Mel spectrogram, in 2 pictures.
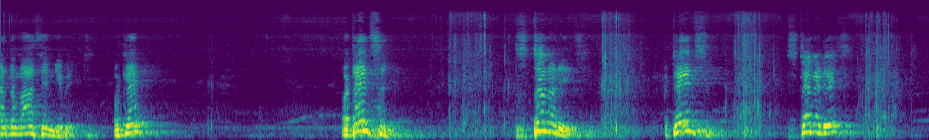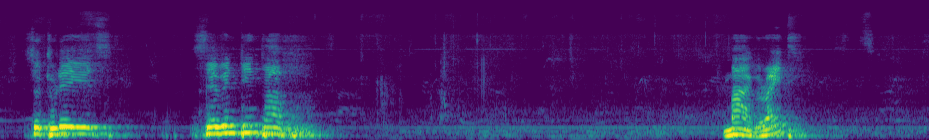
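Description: A man calls out short commands loudly through a microphone and loudspeaker outdoors, with pauses between them.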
